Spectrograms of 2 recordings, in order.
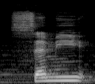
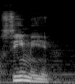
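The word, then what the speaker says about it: Simi: always get his name wrong how do you pronounce it semi no see me see me hoku uh the receiver that we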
